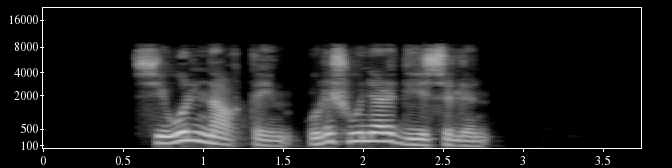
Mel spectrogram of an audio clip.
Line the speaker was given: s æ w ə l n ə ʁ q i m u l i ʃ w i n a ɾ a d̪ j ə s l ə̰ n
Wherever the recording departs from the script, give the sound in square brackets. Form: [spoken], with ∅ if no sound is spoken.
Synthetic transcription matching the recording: s [i] w ə l n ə ʁ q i m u l [æ] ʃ w i n a ɾ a d̪ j ə s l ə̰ n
